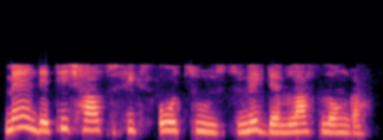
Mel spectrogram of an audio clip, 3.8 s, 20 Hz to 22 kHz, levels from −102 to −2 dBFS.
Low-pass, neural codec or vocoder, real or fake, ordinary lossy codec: 7.2 kHz; none; real; AAC, 16 kbps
